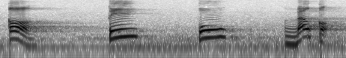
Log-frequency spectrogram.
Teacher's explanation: Huruf Qaf diucapkan dengan cara menyentuhkan pangkal lidah kita dengan langit-langit bagian belakang.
